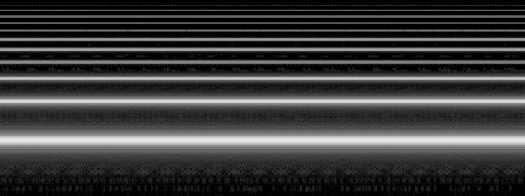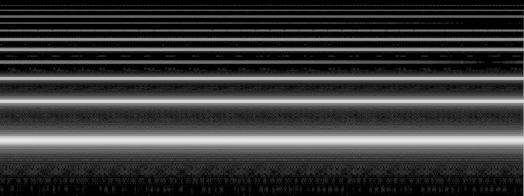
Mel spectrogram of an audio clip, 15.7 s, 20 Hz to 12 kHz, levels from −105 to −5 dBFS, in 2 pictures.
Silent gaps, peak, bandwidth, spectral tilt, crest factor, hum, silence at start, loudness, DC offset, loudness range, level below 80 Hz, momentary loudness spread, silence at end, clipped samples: none; -10 dBFS; 10.5 kHz; 10 dB/octave; 6 dB; none; 0 s; -16 LUFS; under 0.1%; 0 LU; under -90 dBFS; 0 LU; 0 s; under 0.1%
